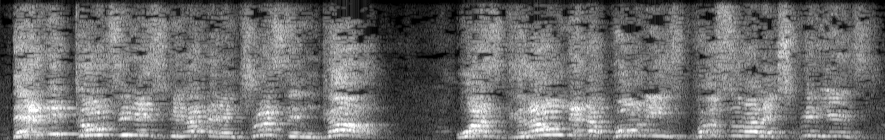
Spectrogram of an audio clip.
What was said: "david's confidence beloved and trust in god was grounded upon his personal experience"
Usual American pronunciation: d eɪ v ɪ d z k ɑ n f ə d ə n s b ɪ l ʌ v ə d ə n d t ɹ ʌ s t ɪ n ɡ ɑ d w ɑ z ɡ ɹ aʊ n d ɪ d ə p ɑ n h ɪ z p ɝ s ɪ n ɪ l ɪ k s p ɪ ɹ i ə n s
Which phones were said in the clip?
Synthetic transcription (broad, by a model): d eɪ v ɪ k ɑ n f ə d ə n s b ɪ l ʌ ə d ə n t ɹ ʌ s t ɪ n ɡ ɑ d w ɑ z ɡ ɹ aʊ n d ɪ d ə p ɑ n h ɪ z p ɝ s ɪ n ɪ l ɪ k s p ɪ ɹ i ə n s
